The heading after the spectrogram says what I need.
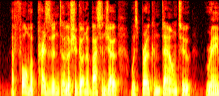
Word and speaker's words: Obasanjo: needed to get to grips with the tricky pronounciation of Nigeria's Yoruba names a former President Olusegun Obasanjo was broken down to Ray me me Ray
